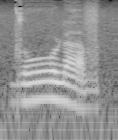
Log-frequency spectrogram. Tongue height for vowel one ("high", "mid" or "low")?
mid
